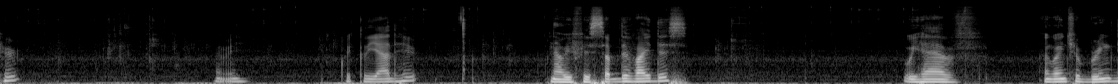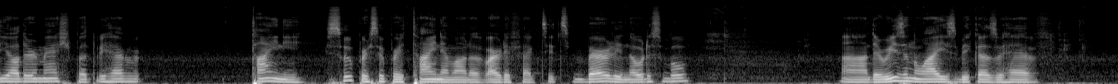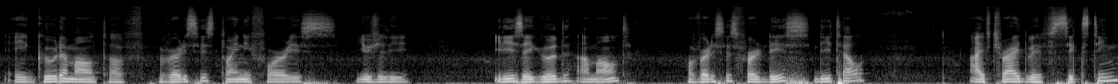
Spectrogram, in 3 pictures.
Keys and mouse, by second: 0.9 s, 1.7 g, 2.8 drag, 3.2 g, 4.4 Tab, 5.0 ctrl+2, 6.3-6.8 drag, 7.2 alt+a, 7.5 shift+middle drag, 8.1 middle drag, 8.7 click, 9.4-13.5 middle drag, 15.3-16.3 middle drag, 16.6 middle click, 17.3 shift+middle drag, 17.8 middle drag, 18.4 middle click, 19.7 middle drag, 20.2 shift+middle drag, 20.4-21.0 middle drag, 21.2 Tab, 21.7 a, 21.8 a, 22.0-22.6 middle drag, 23.3-23.6 middle drag, 24.5 middle click, 25.5 middle click, 25.9 click, 26.8 Tab, 27.7-28.2 drag, 28.8 drag, 33.3 KP_Divide.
